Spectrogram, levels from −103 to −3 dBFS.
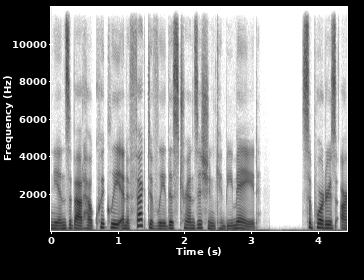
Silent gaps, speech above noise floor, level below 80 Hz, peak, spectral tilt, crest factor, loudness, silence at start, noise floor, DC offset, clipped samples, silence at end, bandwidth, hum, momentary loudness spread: none; 24 dB; -46 dBFS; -6 dBFS; -4.5 dB/octave; 20 dB; -26 LUFS; 0 s; -49 dBFS; under 0.1%; under 0.1%; 0 s; 12 kHz; none; 7 LU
